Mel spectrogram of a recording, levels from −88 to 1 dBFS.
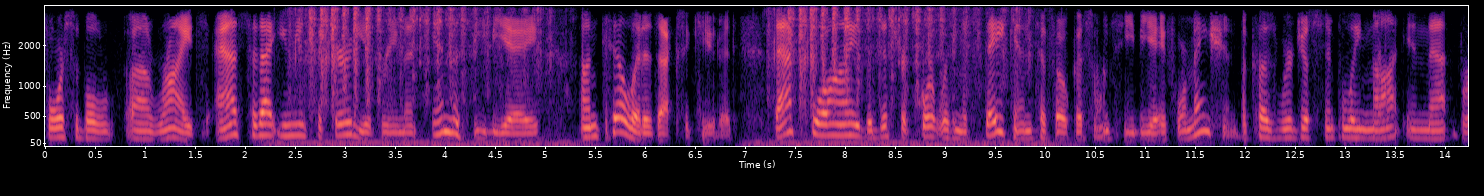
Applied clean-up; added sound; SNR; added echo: none; Rattle / Rattle (instrument); 8 dB; none.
